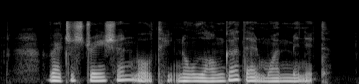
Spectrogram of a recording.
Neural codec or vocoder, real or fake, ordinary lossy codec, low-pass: none; real; none; none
